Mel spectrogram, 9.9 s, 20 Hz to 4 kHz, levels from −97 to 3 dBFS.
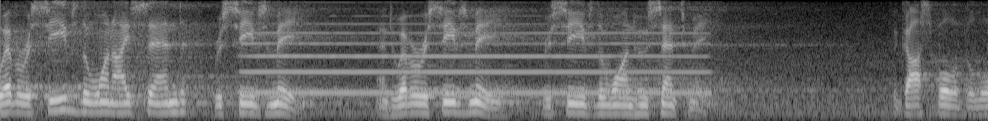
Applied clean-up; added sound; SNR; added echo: none; Wind instrument, woodwind instrument; 10 dB; none.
